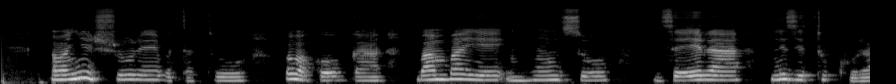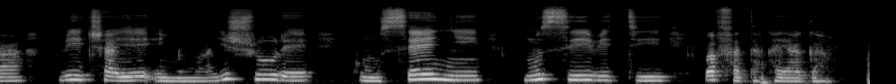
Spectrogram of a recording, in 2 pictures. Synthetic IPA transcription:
aβaɲe̞ːʃuːɾe̞βatatʰu | βaβako̞b̚ɡa | βaːmbaje̞im̥huːnzu | zeɾa | nizitukʰuɾa | βiːt͡ʃaje̞ʔiɲumajiʃuːɾe̞ | kumuse̞ɲi | musiβitʰi | βafatakajaɡa

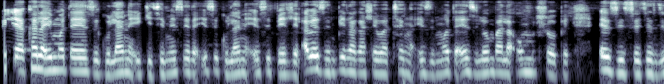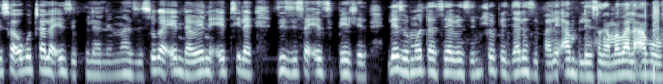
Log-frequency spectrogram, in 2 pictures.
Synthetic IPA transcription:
jakʰalaimɔtʼajeziɡ̥ʱulanɛʔiɡ̥ʱi̥t͡ʃʼimisɛla̰ʔisiɡ̥ʱulanɛ̰ʔesib̥ʱɛɮɛlaaβɛzempʼilaɣaɬɛβatʰɛŋaʔizimɔtʼaezilom̩βala̰ʔom̩ɬɔpʰɛezisɛt͡ʃʼend͡zʱiswauɣutʰwalaʔeziɡ̥ʱulanɛŋ͡ǀazisuɣaʔɛndʱaweniʔetʰilazizisaʔezib̥ʱɛɮɛlalɛzɔmɔtʼazijaβɛzem̩ɬɔpʰɛnd͡ʒʱalɔzib̥ʱalɛʔamblɛsiŋamaβala̰ʔa̰βoːva

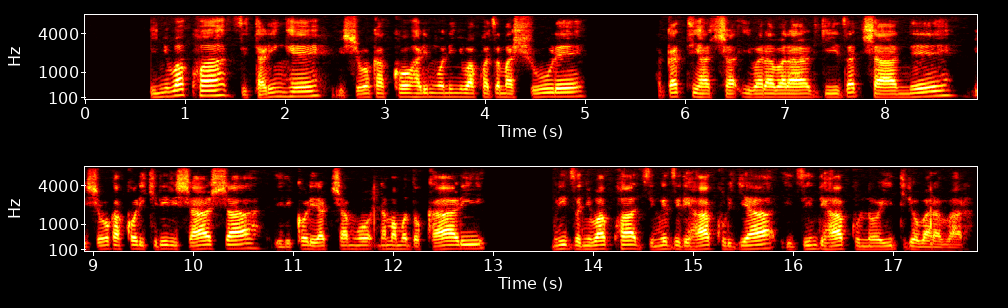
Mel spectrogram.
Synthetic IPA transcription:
iɲuβakwazitaɾiŋe̞βḭʃo̞βo̞kakʰo̞ɦaɾimŋo̞niɲuβakwazamaʃuːɾe̞ | haɡatʰihat͡ʃaʔiβaɾaβaɾaɾɟiːzat͡ʃaːne̞βiʃo̞βo̞kako̞ɾikiɾiɾiʃaːʃaɾiɾiko̞ɾiɾat͡ʃamŋo̞namamo̞do̞kaɾi | muɾiːzo̞ɲuβakwazimŋe̞ziɾiɦakuɾɟaiziːndiɦakuno̞jivjo̞βaɾaβa̰ɾa

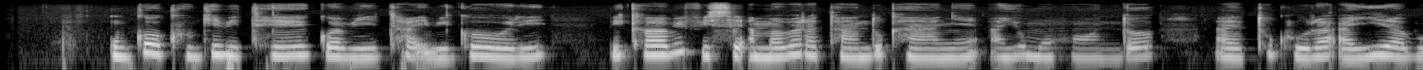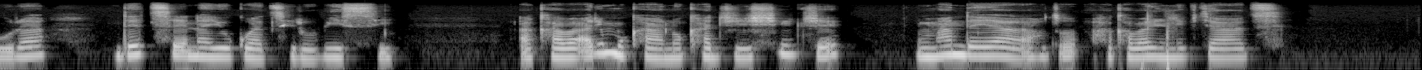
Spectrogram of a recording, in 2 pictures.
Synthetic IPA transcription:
ub̚ɡo̞ːkʰo̞b̚ɡiβitʰe̞ɡwaβiːtʰaḭβiɡo̞ːɾi | βikʰaβaβifise̞ʔamaβaɾatʰaːndukʰaɲe̞ajumuho̞ːndo̞ | atʰukʰuɾaʔajiɾaβuɾa | nde̞t͡se̞najuɡwaːt͡siɾuβisi | akʰaβaʔa̰ɾimukʰaːnokʰad͡ʒiʃid͡ʒe̞ | imhaːnde̞jaːzo̞̰hakʰaβaɾinivjaːt͡se̥

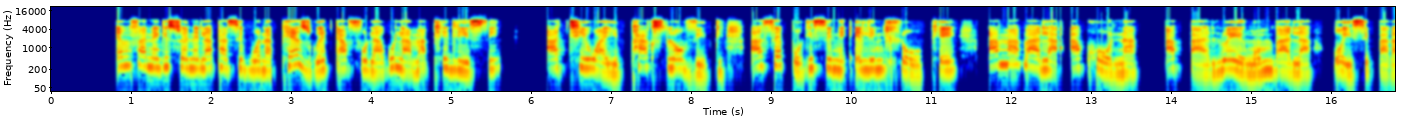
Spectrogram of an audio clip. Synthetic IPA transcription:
eɱ̩faneɣiswenilapʰasiβɔnapʰezuɣwɛtʼafulaɣulama̰pʰilisi | atʰiwajipʰakslovid̥ʱasɛb̥ʱoɣisiniʔelim̩ɬɔpʰɛamaβalaakʰɔnaː | b̥ʱalwɛŋom̩βala | ojisib̥ʱaɣa

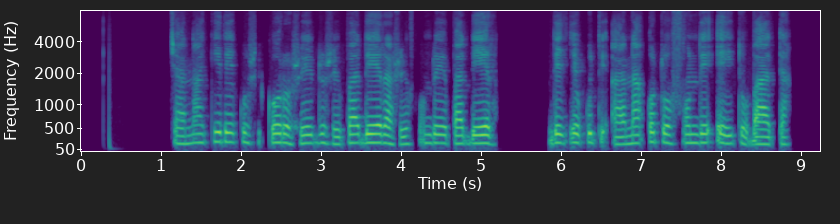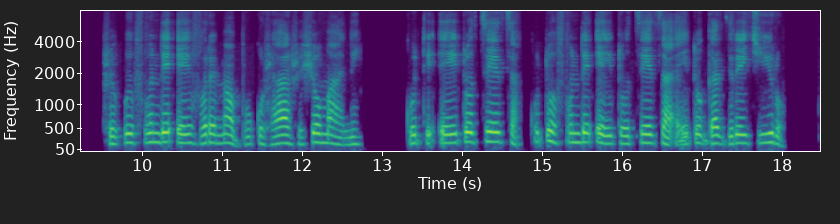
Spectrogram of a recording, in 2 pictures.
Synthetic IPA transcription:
t͡ʃanakire̞kuʐiko̞ɾo̞ʐe̞ɗuʐe̞paɗe̞ɾaʐe̞fṵndo̞je̞paɗe̞ːra | nde̞t͡ʃe̞kutiʔanaʔoto̞funde̞ʔeito̞ɓaːta | ʐ̥ekufunde̞ʔeivuɾemabʱukuʐaːʐiʃo̞maːni | kutiʔeito̞t͡se̞t͡sakuto̞funde̞ʔeito̞t͡se̞t͡saʔḛito̞ɡʱad͡ziɾe̞t͡ʃiːro̞

